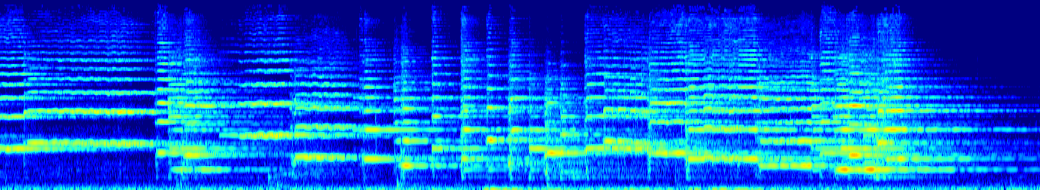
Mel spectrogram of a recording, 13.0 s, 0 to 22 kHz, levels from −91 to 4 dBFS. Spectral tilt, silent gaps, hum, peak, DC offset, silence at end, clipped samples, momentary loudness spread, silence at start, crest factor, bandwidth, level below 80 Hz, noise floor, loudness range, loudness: 0.5 dB/octave; none; none; -12 dBFS; under 0.1%; 0.15 s; under 0.1%; 12 LU; 0 s; 20 dB; 19.5 kHz; -60 dBFS; -53 dBFS; 6 LU; -30 LUFS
